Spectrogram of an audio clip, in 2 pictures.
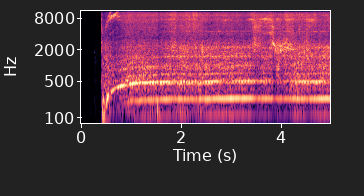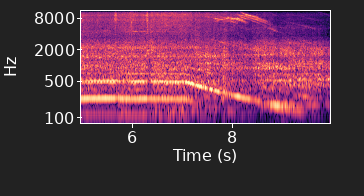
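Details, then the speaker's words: Dirt Devil DD6114 Electrolux Contour clone vacuum after restoration with rubber seals now sealing: motor spins to a steady even whine with rushing airflow, drawing about 1200 W, winding down smoothly; healthy run. "You can hear it already. Yeah, it's pulling-ish 1200 watts out of the wall, but bless it, it's such an inefficient design that by the time it's come all the way through the hose, it's leaked out a fair bit."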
